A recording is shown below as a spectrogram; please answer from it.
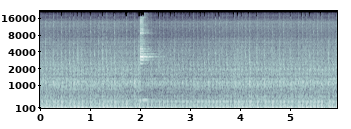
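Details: Derbi 125 single, a former non-runner, after a carb service and fuel tank clean: it thumps along at an even beat of about three pulses a second, pulling cleanly with no misfire or spitting; it runs healthy.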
